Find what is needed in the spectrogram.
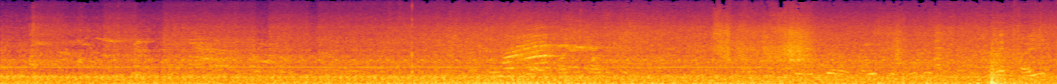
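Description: Steady low rumble of background noise under faint distant voices, with a short knock near the end.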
